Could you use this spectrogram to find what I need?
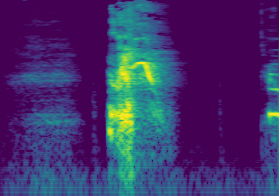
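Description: A woman coughs into her hand.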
